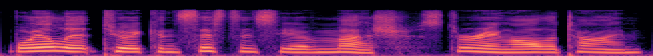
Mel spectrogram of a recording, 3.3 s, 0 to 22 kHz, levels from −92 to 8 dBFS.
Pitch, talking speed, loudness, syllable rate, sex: 210 Hz, 200 wpm, -16 LUFS, 4.9 syllables/s, female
